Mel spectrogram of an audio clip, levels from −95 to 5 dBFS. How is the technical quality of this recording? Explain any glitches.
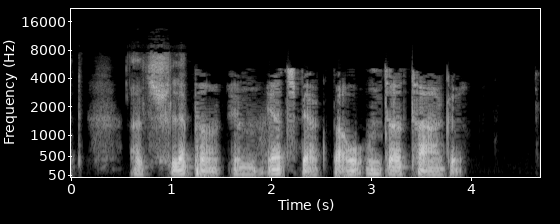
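The quality drops partway through. From 1.21 s to the end, the speech plays as an adaptive stream at a lower bitrate. The player switched to a cheaper version of the stream, likely because the connection slowed. The change is abrupt, with no gap. Nothing above about 10.1 kHz survives, so the top end sounds dull. Coding artefacts become audible. The drop fits a move from roughly 96 kbit/s AAC down to about 16 kbit/s.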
